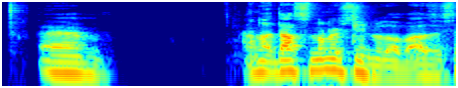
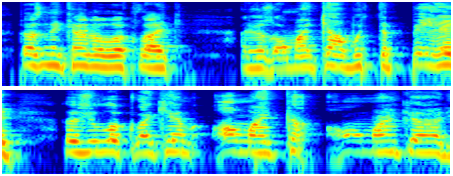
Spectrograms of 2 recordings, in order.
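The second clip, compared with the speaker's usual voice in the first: amazed laughter; 9 semitones higher, 3 dB louder than usual. Retold or imitated. Noticing the painting looks like victim.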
